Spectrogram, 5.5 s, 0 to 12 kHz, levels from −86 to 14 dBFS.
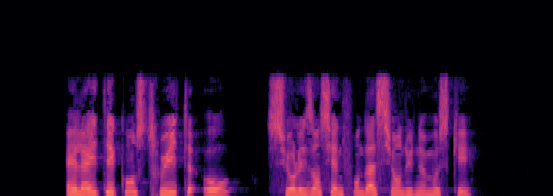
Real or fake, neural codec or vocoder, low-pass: real; none; 7.2 kHz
